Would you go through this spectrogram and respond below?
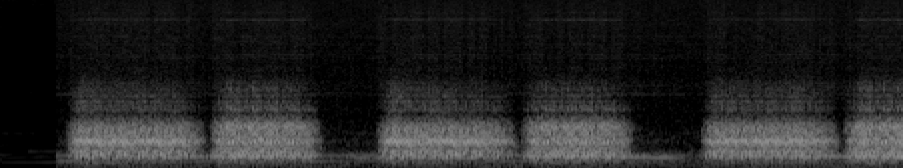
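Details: Normal bronchovesicular breath sounds on a chest auscultation demonstration that compares both sides of the chest at set auscultation points.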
